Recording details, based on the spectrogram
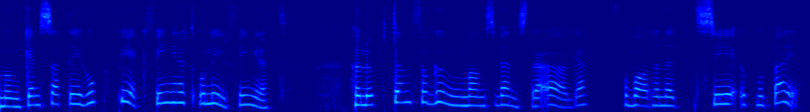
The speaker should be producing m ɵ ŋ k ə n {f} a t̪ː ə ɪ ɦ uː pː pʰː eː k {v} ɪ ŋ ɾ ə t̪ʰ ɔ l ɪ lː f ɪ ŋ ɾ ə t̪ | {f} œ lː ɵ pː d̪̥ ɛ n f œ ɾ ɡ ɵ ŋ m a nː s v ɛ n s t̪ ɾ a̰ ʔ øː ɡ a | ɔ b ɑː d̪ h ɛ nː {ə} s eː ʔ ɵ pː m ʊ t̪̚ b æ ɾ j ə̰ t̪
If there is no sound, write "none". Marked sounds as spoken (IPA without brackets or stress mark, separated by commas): s, f, h, ə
